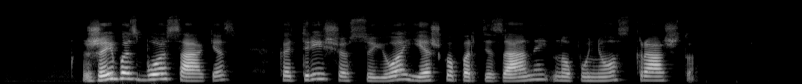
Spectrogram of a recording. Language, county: Lithuanian, Kaunas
